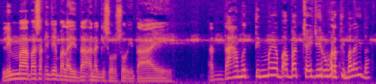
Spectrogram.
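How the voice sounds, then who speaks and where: A man's voice: medium pitch, sing-song, moderate pace, slight background noise, lightly acted. A man playing a playful, hungry fish-peddler husband in a comic radio drama, teasing and a little whiny. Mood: complaining.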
